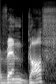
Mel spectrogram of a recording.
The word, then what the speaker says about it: Van Gogh: Vincent van Gogh? Or Van Gogh, as they pronounce it in the UK.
